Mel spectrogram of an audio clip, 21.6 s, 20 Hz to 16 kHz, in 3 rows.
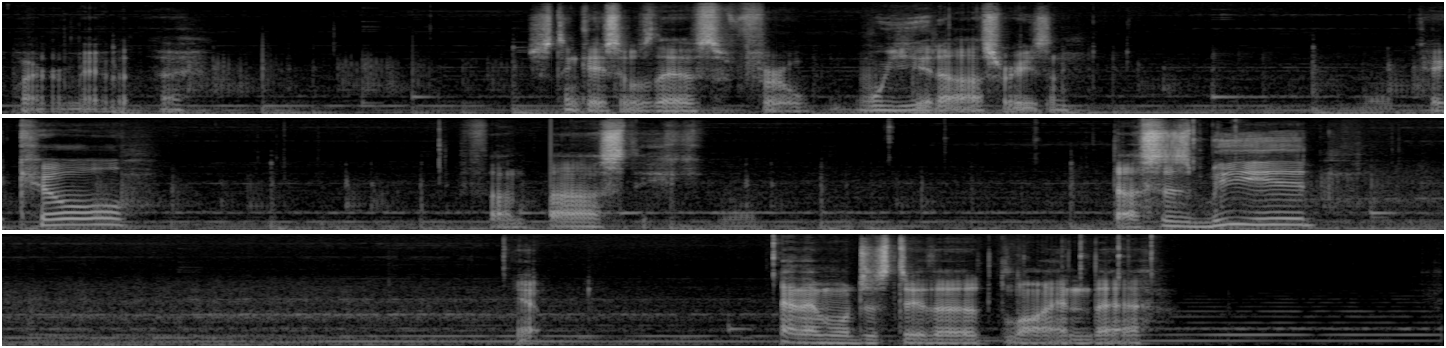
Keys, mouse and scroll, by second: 12.0 alt+middle click, 12.7 alt+scroll down 1, 13.0 alt+middle click, 13.5-18.3 alt+drag, 18.8 alt+middle click, 19.9 alt+middle click, 20.2-21.6 alt+drag.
